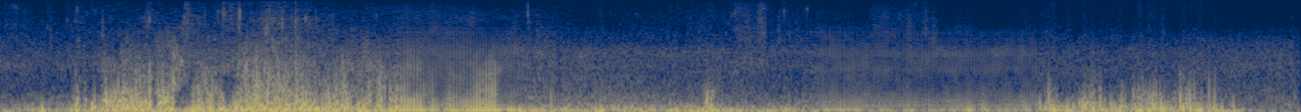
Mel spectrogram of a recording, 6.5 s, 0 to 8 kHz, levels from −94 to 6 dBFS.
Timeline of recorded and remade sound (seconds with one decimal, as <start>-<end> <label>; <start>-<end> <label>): 0.0-2.0 recorded; 2.0-2.6 remade; 2.6-4.1 recorded; 4.1-5.2 remade; 5.2-6.5 recorded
